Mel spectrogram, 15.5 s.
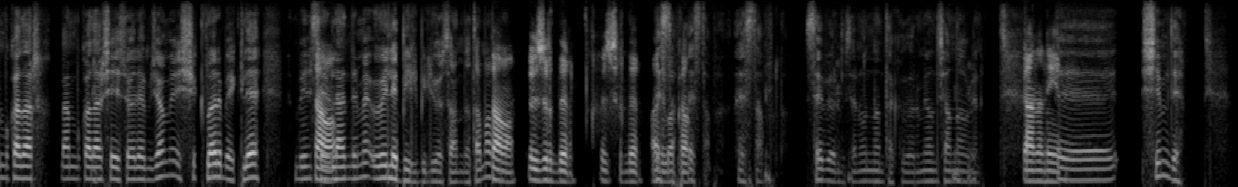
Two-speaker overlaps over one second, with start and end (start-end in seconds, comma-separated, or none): none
